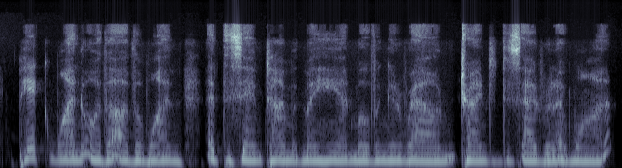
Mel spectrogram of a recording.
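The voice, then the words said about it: Dry, boring dictionary-definition voice. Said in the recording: “I'm doing an impression of the boring explanation of what the word rummage means.”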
